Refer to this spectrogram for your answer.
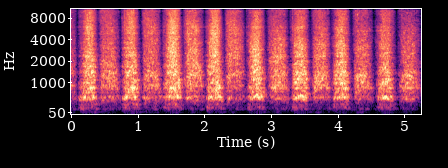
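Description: A hand saw rasps steadily through wood in a quick back-and-forth rhythm, about a dozen even strokes with no voices.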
